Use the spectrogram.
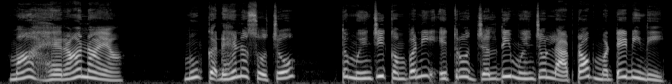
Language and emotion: Sindhi, surprised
